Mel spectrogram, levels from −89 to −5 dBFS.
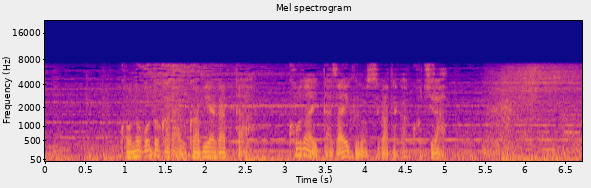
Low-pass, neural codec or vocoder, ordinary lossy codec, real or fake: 7.2 kHz; none; MP3, 64 kbps; real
